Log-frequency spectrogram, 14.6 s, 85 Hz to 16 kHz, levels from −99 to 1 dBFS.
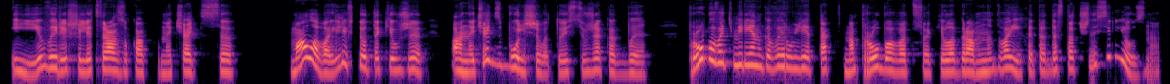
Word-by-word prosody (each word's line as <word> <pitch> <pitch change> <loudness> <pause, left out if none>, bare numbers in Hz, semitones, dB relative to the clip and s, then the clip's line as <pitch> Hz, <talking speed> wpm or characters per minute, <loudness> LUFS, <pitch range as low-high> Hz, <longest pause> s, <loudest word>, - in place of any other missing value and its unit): И 190 -2 -1
вы 240 -1 +2
решили 195 -2 0
сразу 200 -2 +3
как: 185 -1 -1
начать 185 +2 -3
с 190 -1 -4 0.7
малого 410 - +6
или 230 - -2
всё-таки 215 -5 -2
уже, 210 -1 -2 0.3
а 205 -1 +5
начать 185 - 0
с 285 - -7
большего? 215 -9 +1
То 180 - -10
есть 185 +1 -6
уже 200 +3 -3
как 190 -5 -5
бы 170 -1 -4 0.5
пробовать 370 -7 +5
меренговый 265 -3 +1
рулет, 230 -2 -1
так 210 +1 +1 0.2
напробоваться 195 -2 0
килограмм 190 -1 +1
на 195 - -4
2- 215 -3 -1
это 200 -1 -4
достаточно 220 +6 -5
серьезно. 290 - -4
205 Hz, 125 wpm, -33 LUFS, 185-235 Hz, 0.7 s, малого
